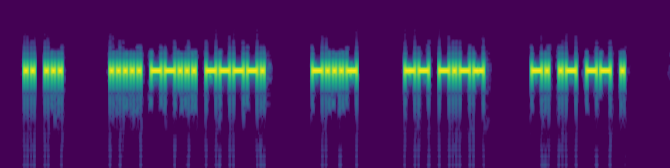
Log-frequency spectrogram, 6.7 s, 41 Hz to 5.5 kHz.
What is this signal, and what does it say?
Morse code, heard as a keyed tone, about 35 wpm, 700 Hz. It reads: IS 579 <BT> MY NAME
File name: UK MASTER QSOs TRAINING / 35WPM / UK MASTER QSOs 0005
